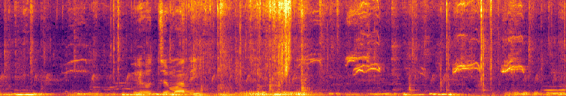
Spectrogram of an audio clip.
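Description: Grizzle pigeons coo in low, throaty murmurs close by while a person talks over them.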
